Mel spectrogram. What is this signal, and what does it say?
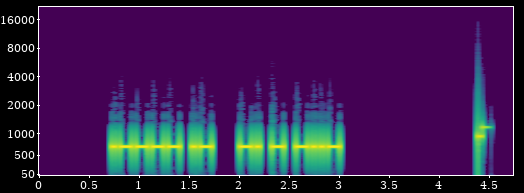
Morse code, heard as a keyed tone, about 30 wpm, 700 Hz. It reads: 1A NTX
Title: Field Day Exchanges - 30wpm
